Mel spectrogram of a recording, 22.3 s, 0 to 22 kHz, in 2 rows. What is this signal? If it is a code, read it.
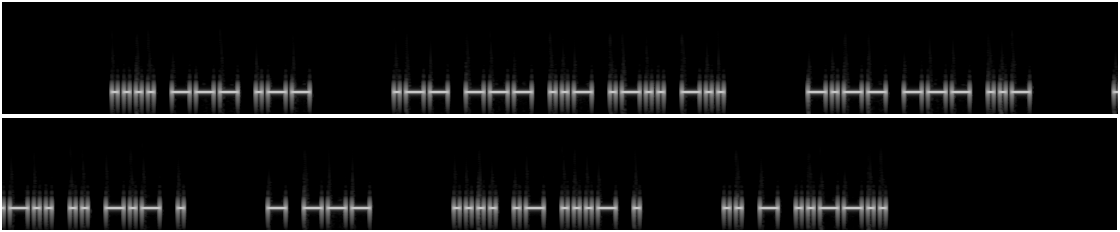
Morse code, heard as a keyed tone, about 20 wpm, 700 Hz. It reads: HOW WOULD YOU LIKE TO HAVE IT?
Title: 2x Word-Spacing - Sentences from Top 100 Words - 20wpm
